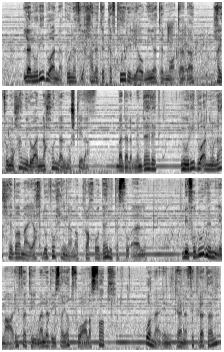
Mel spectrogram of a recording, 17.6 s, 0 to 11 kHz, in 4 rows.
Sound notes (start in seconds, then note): 14.0 bubbling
